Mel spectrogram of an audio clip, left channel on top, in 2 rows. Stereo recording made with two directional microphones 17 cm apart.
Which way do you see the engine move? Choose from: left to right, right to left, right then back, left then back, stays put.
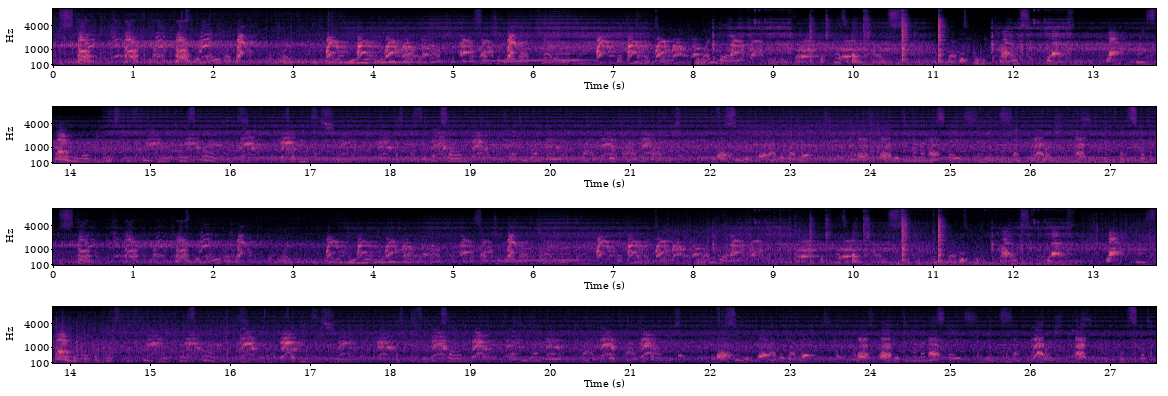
stays put.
